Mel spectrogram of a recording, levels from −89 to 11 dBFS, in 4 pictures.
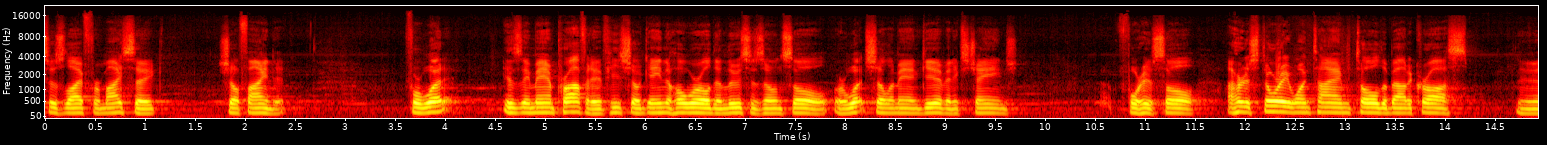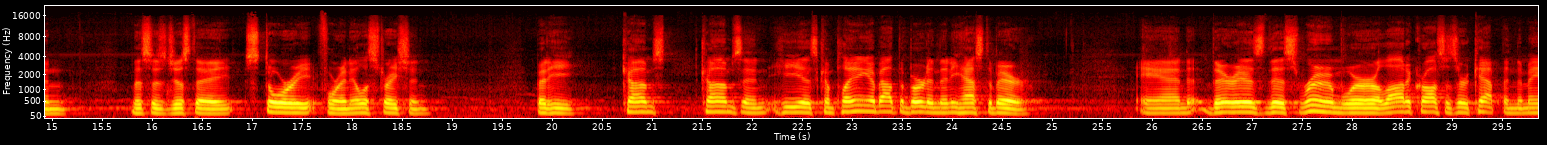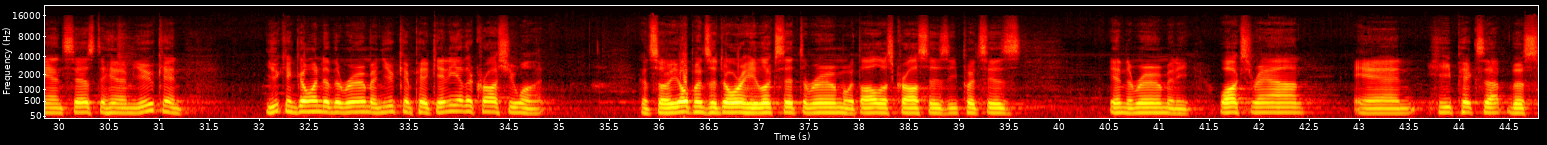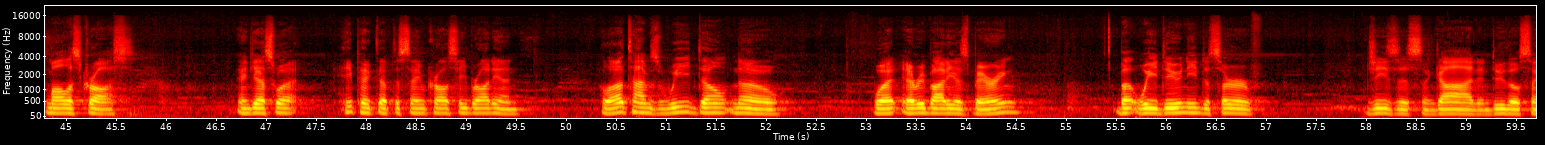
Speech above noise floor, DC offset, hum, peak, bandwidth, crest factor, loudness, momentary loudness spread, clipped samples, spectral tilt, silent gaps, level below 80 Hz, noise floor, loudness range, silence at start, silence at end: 38 dB; under 0.1%; none; 0 dBFS; 15 kHz; 18 dB; -18 LUFS; 12 LU; under 0.1%; -6.5 dB/octave; none; -64 dBFS; -55 dBFS; 8 LU; 0 s; 0 s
